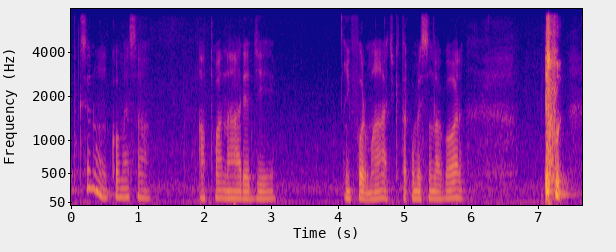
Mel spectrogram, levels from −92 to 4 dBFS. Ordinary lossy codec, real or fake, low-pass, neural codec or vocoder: Opus, 64 kbps; real; 7.2 kHz; none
